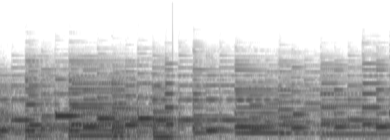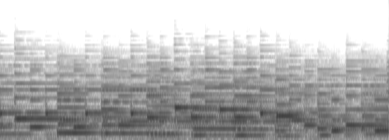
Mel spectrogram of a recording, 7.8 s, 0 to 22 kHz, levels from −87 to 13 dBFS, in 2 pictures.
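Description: At 1.73 s the music drops abruptly by about 6 dB and stays lower to the end. The likely cause is that one channel drops out, halving the mono sum. The waveform steps down sharply, and the spectrogram dims evenly across frequencies.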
